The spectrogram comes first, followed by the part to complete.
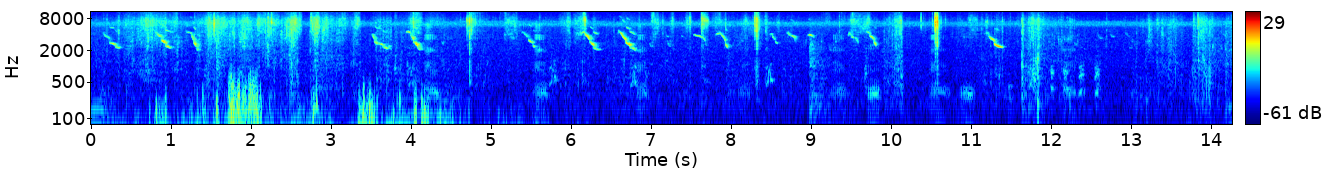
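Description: Soybean stems and taro leaves being sorted by hand, rustling with sharp snaps and clicks. An animal grunts low in the first few seconds, and short, high, falling chirps of small birds repeat throughout.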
